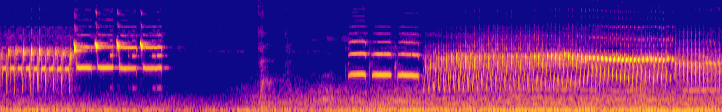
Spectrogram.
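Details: Rolling canary song, Waterslager style, used as a training tutor. A trill and bright whistled notes, a near-silent pause, three clear flat whistles, then a long dense roll with a thin whistle on top.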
